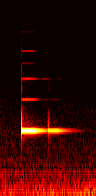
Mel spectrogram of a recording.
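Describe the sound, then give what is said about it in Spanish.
Two short electronic beeps at the same steady mid-high pitch, the first slightly longer, followed by a fading ring of the tone, with no voices present; a signal tone in a Spanish speaking exercise, marking the pause after each sentence in which the listener repeats it. “y te voy a dejar un espacio de tiempo luego de cada una, luego de escuchar la señal sonora.”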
